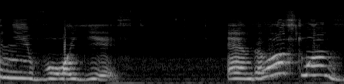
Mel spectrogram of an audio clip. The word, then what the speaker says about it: него: Memorize this correct pronunciation. У него. We write go, but we say во.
